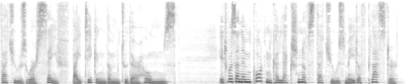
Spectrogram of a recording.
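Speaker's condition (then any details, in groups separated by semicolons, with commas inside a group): No condition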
